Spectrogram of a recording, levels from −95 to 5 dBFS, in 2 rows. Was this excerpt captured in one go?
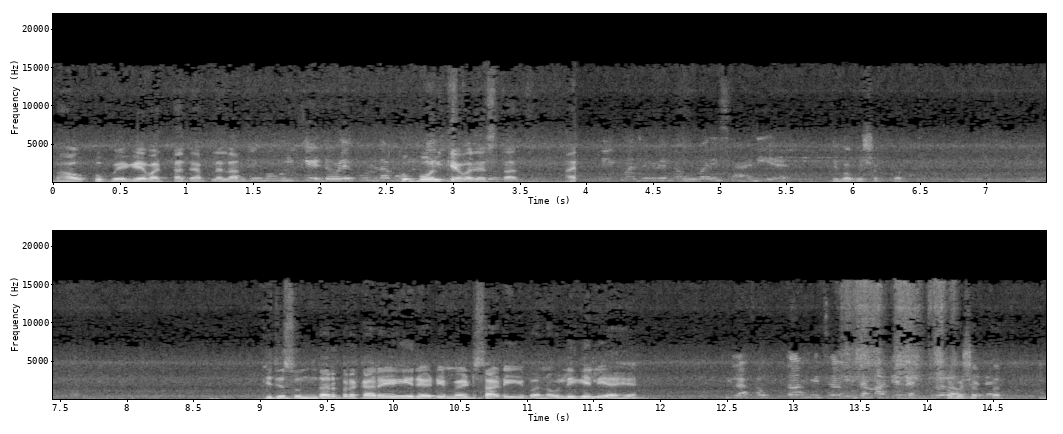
no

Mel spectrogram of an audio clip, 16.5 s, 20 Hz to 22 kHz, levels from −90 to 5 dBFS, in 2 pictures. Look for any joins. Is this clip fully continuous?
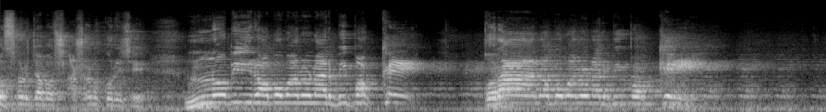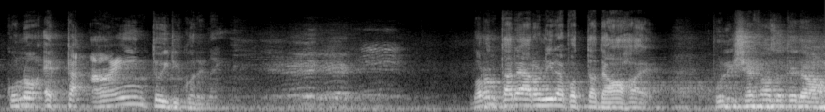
yes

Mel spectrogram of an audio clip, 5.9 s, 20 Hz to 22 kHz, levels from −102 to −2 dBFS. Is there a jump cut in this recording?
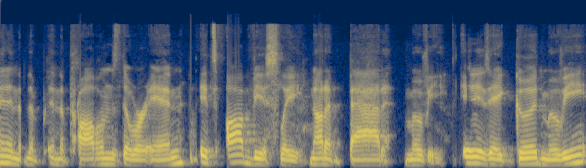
yes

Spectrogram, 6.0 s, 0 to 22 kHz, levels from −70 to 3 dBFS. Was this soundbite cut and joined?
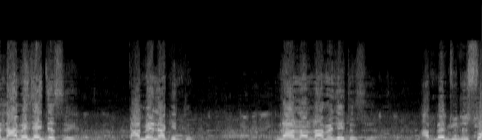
no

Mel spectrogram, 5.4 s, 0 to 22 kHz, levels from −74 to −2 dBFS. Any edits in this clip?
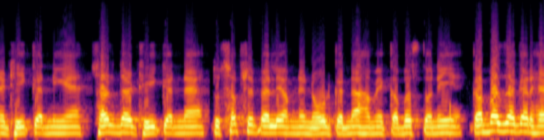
no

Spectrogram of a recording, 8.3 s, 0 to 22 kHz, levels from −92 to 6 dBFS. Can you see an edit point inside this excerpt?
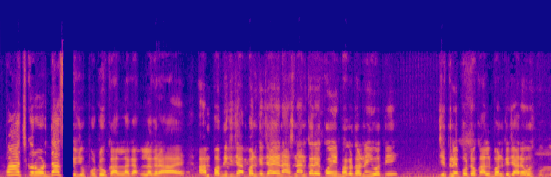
yes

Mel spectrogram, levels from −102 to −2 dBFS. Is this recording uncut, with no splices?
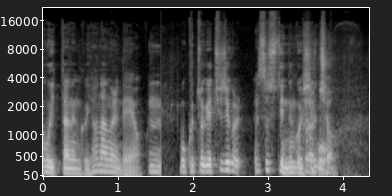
no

